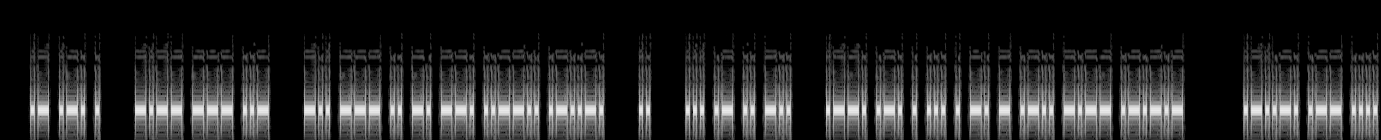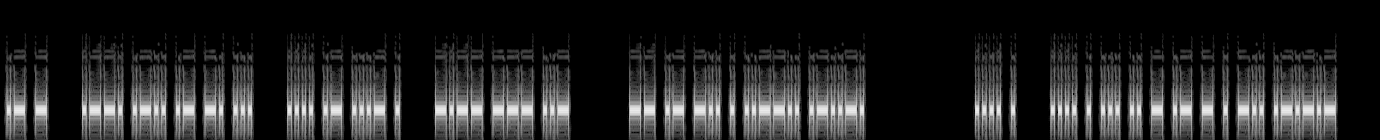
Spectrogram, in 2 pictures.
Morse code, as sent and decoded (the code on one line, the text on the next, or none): .- .-. / -.-- --- ..- / -.. --- .. -. --. ..--.. .-..-. / .. / ... .- .. -.. / .--. .-. ... -. - .-.. -.-- .-.-.- / .-..-. .-- .... .- - / .--. .-.. .- -. ... / .... .- ...- . / -.-- --- ..- / -- .- -.. ..--.. .-..-. / .... / .... ... .. - .- - . -.. .-.-.-
ARE YOU DOING?" I SAID PRESENTLY. "WHAT PLANS HAVE YOU MADE?" HE HESITATED.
